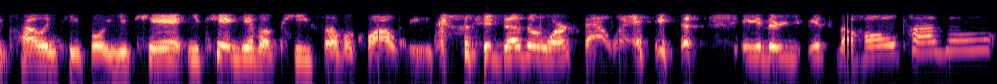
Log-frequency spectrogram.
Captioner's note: laughing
